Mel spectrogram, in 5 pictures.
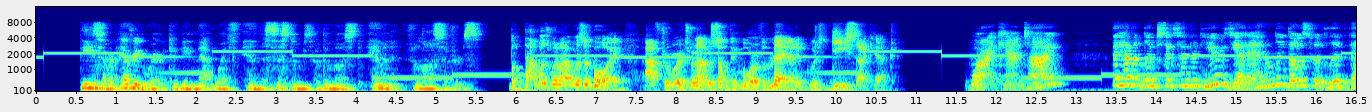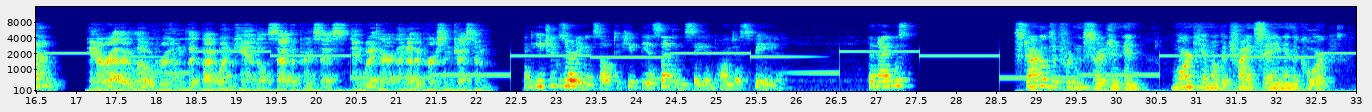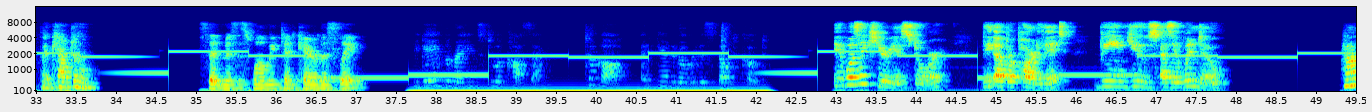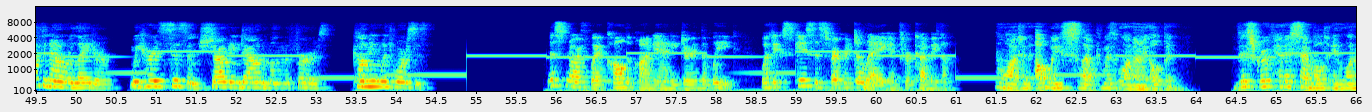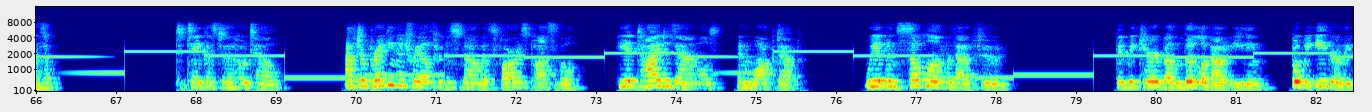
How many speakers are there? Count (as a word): ten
